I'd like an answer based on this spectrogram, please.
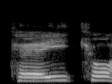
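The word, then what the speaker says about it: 提供: 그래서 10% 할인으로 제공, 발음 잊지 말고 테이쿄 하죠.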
